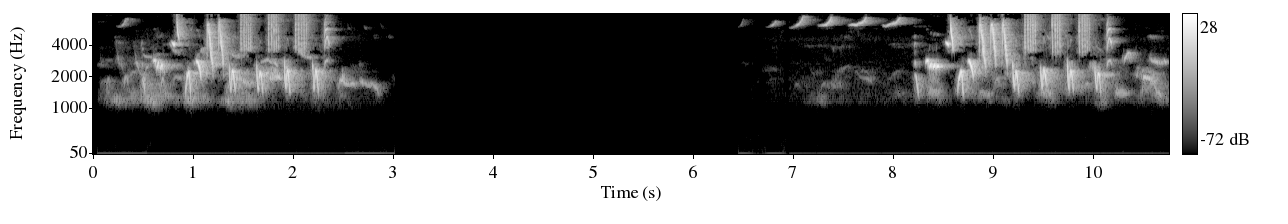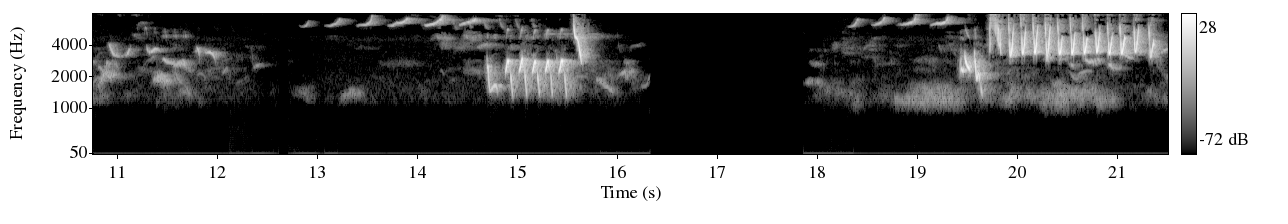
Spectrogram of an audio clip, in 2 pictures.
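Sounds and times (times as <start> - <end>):
Common nightingale song with chirps and rattling series: 0.2 - 2.6, 6.8 - 12.1, 12.9 - 16.0, 18.2 - 21.5.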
